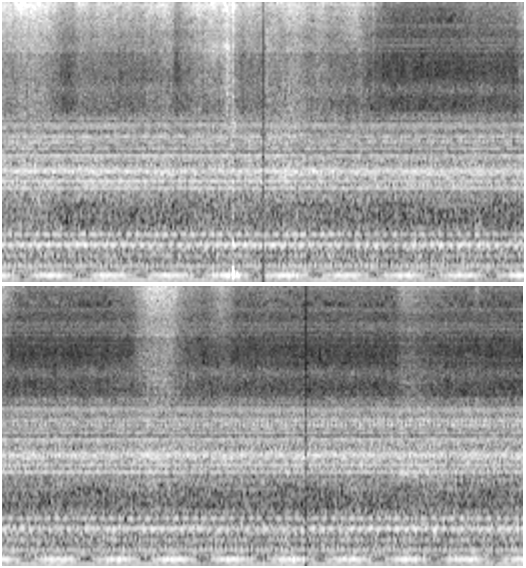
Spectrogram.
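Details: Hard drive in an IBM PC/AT that was damaged in shipping runs unusually loud: steady low hum, regular pulsing buzz about twice a second and a faint high whine. Spindle motor and bearing noise drowns out the head movements. Cause suspected, not confirmed.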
